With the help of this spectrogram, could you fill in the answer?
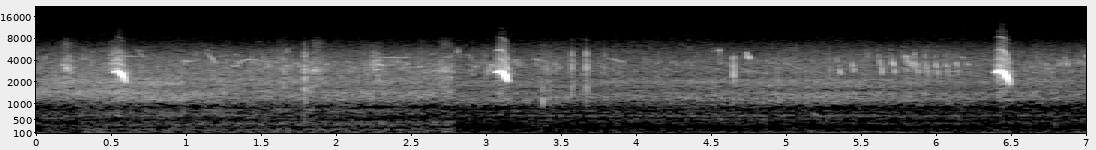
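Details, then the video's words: A desert lark in Morocco gives three short, bright, slightly falling chirps, about three seconds apart, in a slow call over a steady background hiss. "Slow chirpy Desert lark call, hiss"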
